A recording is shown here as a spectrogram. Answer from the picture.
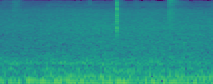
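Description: A steady low rumble in the background, with one short light click about a second in as the car stereo head unit is handled.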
